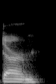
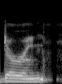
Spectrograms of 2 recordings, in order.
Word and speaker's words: Durham: It's one syllable, Durham. Durham? Not During.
